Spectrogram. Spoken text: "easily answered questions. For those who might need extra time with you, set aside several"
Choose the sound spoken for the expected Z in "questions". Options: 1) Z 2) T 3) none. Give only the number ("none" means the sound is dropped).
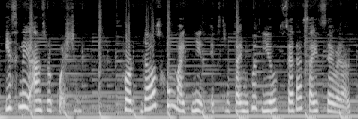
3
